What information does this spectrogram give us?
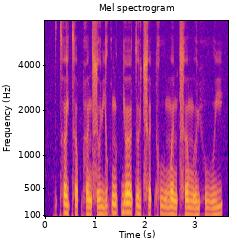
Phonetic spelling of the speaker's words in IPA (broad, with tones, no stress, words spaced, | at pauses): t̪ʰɐ˧jt̪ʰɐ˨p̚hɐ˨˩n sɵ˨ɥjʊ˥k̚n̪ʊ˨˥k̚ jœː˥t̪ɵ˨ɥt͡sʰɐ˧t̚kʰuː˨ mɐ˨nt͡sʰɐ˨mɵ˨ɥ huː˨˥j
